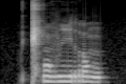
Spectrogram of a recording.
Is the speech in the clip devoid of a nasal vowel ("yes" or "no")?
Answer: no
